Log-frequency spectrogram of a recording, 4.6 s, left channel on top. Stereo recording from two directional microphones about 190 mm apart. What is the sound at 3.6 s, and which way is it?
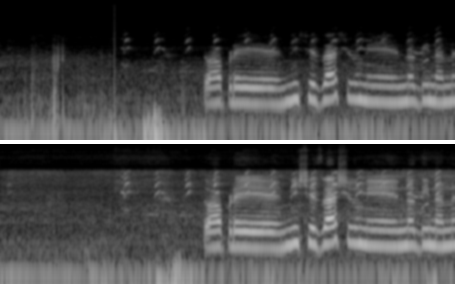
Speech, 20° right (ahead or behind).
